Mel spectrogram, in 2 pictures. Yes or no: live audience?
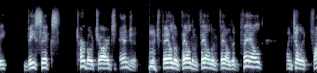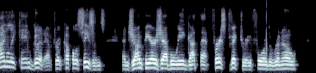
no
